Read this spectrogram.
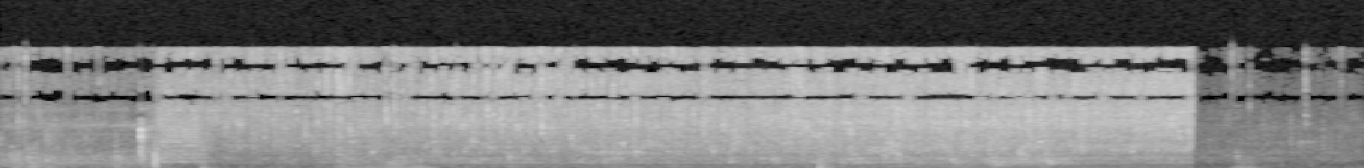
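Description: Water bubbles at a rolling boil in a large pot.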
